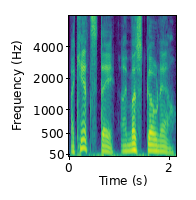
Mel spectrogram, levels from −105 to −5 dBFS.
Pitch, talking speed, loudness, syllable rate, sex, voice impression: 115 Hz, 195 wpm, -17 LUFS, 3.7 syllables/s, male, very masculine, very adult-like, slightly old, very thick, tensed, very powerful, slightly dark, slightly hard, slightly muffled, fluent, very cool, intellectual, very sincere, very calm, very mature, very friendly, very reassuring, very unique, wild, kind, very modest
